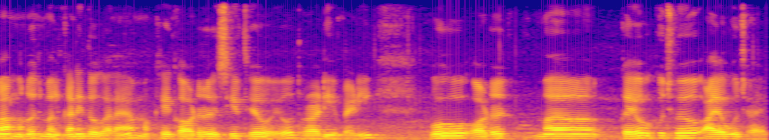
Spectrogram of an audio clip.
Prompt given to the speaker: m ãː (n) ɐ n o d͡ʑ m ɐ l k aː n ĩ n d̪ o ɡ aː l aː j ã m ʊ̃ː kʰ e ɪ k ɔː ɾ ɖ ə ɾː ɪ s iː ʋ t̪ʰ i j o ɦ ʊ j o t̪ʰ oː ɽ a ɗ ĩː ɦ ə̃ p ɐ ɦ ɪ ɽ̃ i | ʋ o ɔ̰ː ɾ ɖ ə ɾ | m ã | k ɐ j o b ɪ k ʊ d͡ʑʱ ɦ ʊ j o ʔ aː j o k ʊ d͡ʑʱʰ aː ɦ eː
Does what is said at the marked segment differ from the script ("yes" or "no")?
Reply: yes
